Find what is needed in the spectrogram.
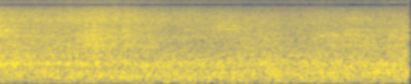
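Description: London Underground tube train running into a station platform past the listener: a loud, steady noise of wheels on rails and train motion, echoing off the platform tunnel.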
